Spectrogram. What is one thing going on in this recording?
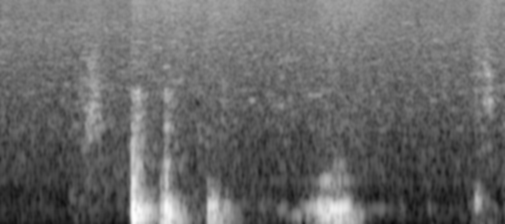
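A man speaks briefly into a microphone in a room.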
